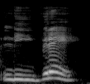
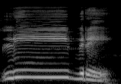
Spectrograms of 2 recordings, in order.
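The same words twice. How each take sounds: First: The stress is on the last syllable. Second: The stress is on the first syllable. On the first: The speaker calls it wrong. "Si fuera la última sílaba, diría libre" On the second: The speaker calls it right. "la sílaba tónica está en la li"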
